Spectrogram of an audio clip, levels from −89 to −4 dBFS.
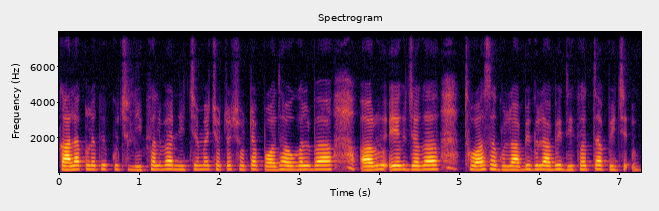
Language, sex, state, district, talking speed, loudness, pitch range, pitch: Bhojpuri, female, Uttar Pradesh, Ghazipur, 175 wpm, -19 LUFS, 210-230 Hz, 225 Hz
